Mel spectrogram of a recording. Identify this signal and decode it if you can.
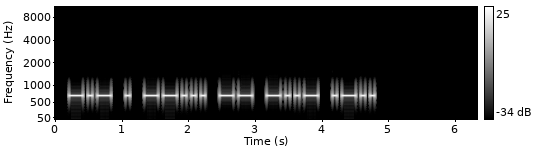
Morse code, heard as a keyed tone, about 17 wpm, 700 Hz. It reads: KE7MXL
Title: USA Callsign DE Callsign 17wpm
